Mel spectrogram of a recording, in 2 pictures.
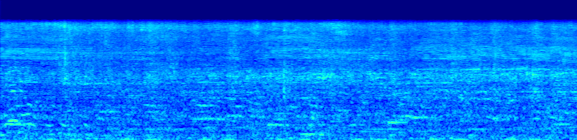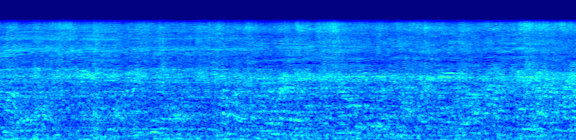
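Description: Electric hair clippers buzzing steadily as they cut a child's short hair, with music and voices in the background.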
